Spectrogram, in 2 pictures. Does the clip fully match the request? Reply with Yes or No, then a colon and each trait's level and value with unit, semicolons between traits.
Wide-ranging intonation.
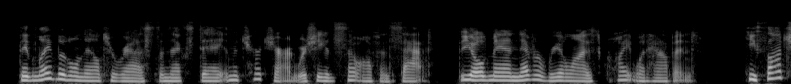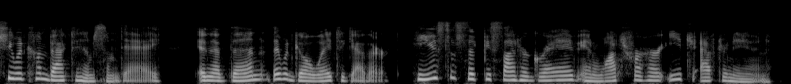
No: average, 4.7 semitones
